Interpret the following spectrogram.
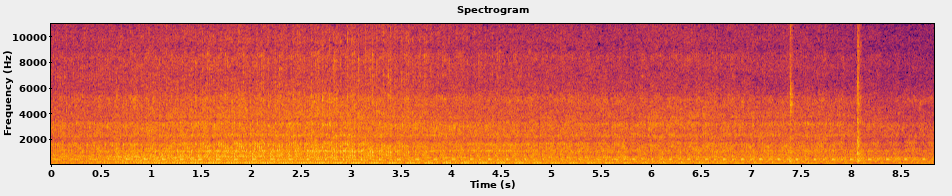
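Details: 2003 Ford F350 Super Duty 6.0 Power Stroke diesel after refitting the missing oil filter housing anti-drainback valve, which had caused 5–10 psi oil pressure (now near 70 psi): steady, even idle clatter with no knocks, misses or rattles; healthy, settled.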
